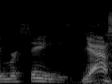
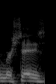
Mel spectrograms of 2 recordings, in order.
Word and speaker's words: Mercedes: Mercedes loved that word because there's 3 E's pronounced differently.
